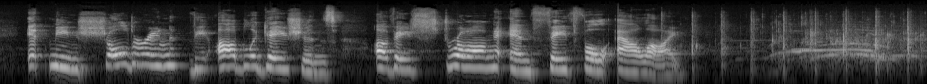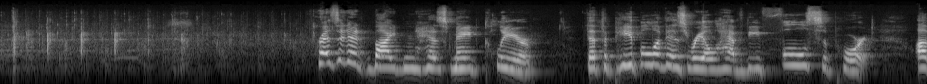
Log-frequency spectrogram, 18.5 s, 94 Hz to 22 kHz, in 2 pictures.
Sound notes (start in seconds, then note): 7.0 audience applauds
